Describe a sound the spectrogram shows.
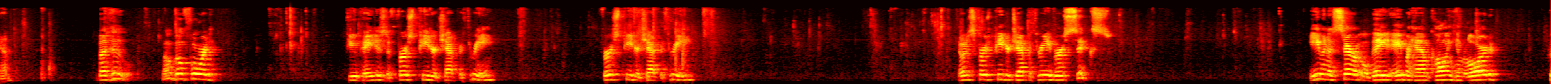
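A middle-aged man reads aloud slowly into a microphone, with pauses.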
